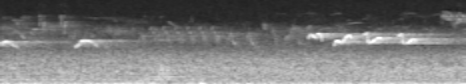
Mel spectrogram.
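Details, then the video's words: Crested serpent eagle calling: shrill, high whistled notes, a brief pair early and then a quick run of wavering whistles, over steady background hiss. "Crested Serpent Eagle has a lovely call"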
